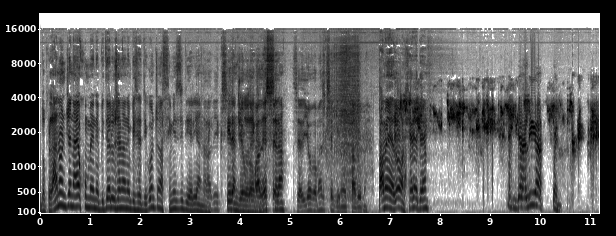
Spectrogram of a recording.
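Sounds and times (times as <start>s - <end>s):
speech: 0.0s - 8.0s, 8.8s - 10.6s
birds chirping loudly: 5.6s - 11.1s.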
